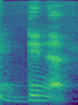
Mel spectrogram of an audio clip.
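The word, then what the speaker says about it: dinner: pronunciation ठीक जैसे देखो दो कॉन्सोनेंट है और फिर एक वाउल आ रहा है पहले तो क्या हुआ ये डिनर दो वाउल कॉन्सोनेंट थे सेम और उसके पहले एक वाउल था तो ये क्या हुआ डिनर तो डबल एन है सो so that it is pronounced as a short वल लेकिन देखो यहां पर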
